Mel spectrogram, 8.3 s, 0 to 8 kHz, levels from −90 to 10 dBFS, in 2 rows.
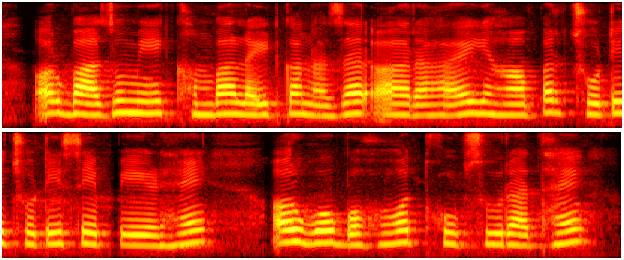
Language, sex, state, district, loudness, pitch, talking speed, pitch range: Hindi, female, Maharashtra, Aurangabad, -17 LUFS, 230 Hz, 165 wpm, 215-245 Hz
